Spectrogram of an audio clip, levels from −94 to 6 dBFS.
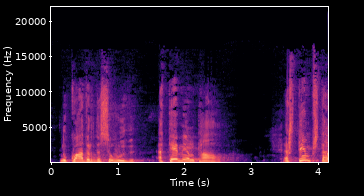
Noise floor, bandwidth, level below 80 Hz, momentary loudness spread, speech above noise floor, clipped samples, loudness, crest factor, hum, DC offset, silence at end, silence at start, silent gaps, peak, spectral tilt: -65 dBFS; 16 kHz; -56 dBFS; 11 LU; 49 dB; under 0.1%; -16 LUFS; 16 dB; none; under 0.1%; 0 s; 0.15 s; none; -2 dBFS; -5 dB/octave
